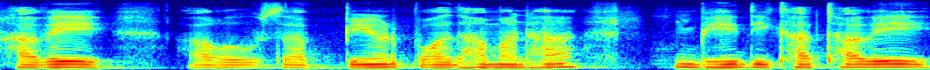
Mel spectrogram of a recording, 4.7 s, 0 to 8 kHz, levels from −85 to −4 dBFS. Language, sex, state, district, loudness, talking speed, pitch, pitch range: Chhattisgarhi, male, Chhattisgarh, Sarguja, -18 LUFS, 165 wpm, 125 Hz, 115-130 Hz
